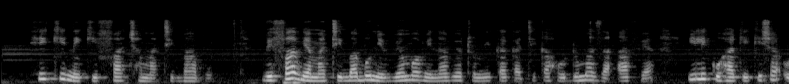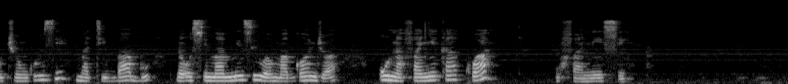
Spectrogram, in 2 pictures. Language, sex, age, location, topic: Swahili, female, 18-24, Nairobi, health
